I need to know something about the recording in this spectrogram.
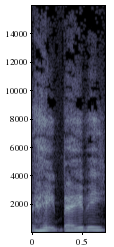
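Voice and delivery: mock jittery, uneasy, nervous tone. Retelling calling his wife after being humbled: mock nervous tone. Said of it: "I'm all, like, nervous".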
